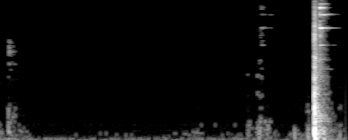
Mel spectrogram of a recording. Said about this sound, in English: Oh, forgot to take my bell out. Did you just try to tap your box? yeah. You psycho. Double ding.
